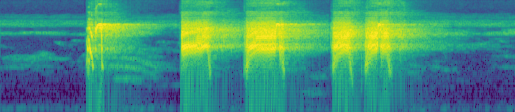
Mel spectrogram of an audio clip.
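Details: Black francolin, the Sindhi kala teetar of the Sahiwal type, gives a harsh grating phrase: a single rasping note, then two pairs of loud scratchy notes in quick succession, with a faint thin whistle behind.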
